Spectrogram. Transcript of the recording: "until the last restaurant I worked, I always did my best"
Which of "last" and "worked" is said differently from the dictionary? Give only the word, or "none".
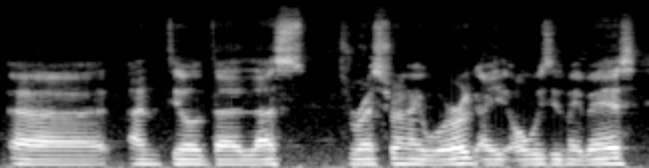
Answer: worked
